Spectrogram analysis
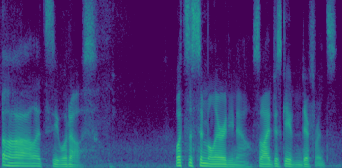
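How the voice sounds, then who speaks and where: A man from Canada chats loosely with a viewer on his live stream. His voice sits fairly low, and he rambles and hunts for words. He laughs often. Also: lively intonation, normal speed, creaky. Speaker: livestream host. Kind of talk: casual live-stream chat.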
